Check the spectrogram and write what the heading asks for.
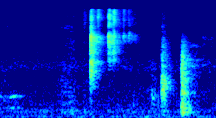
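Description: Near silence, broken by a few faint, short clicks and taps about a second in, as of small objects being handled.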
